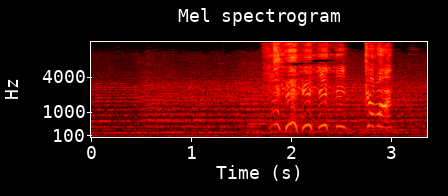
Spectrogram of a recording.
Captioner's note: giggles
